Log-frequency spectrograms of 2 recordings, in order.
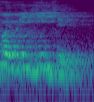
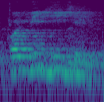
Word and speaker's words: победитель: Или вы победитель? Winner. How do you say, teach me, how do I say conqueror? Oh my goodness. Победитель. Победитель. Давайте хором, чтобы он слышал.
